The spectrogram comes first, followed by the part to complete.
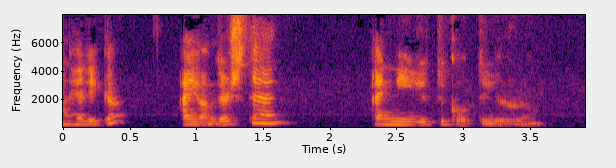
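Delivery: very quiet, soft, yet firm voice. Speaker showing how they tell a girl to go to her room, very soft, very firm. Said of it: "So very soft, very firm".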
